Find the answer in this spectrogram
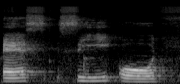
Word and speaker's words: Escovitch: All right, it's Escovitch. Seen? Escovitch. So it's not Esca, it's Esco.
